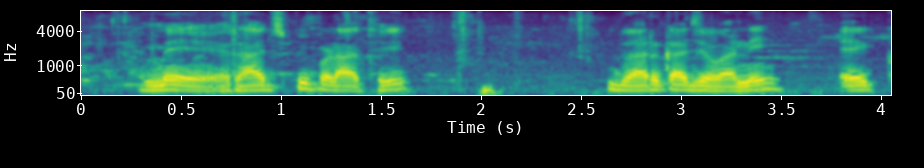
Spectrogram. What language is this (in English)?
Gujarati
